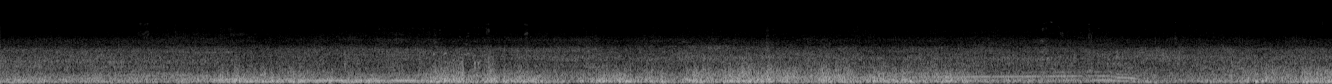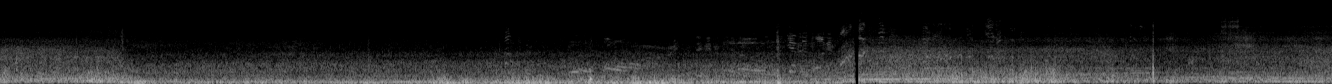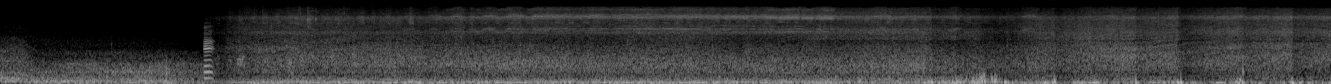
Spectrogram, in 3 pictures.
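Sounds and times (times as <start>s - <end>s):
low outdoor rumble: 0.0s - 38.6s
wind buffeting microphone: 0.0s - 39.9s
higher hiss: 28.7s - 39.9s.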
